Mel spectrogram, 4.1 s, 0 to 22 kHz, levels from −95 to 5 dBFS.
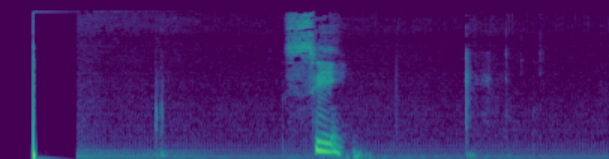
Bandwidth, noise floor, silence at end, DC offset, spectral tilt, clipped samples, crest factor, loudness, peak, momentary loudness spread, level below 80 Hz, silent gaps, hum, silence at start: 16.5 kHz; -65 dBFS; 0.9 s; under 0.1%; -5 dB/octave; under 0.1%; 28 dB; -31 LUFS; -8 dBFS; 28 LU; -50 dBFS; none; 50 Hz at -55 dBFS; 0.2 s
